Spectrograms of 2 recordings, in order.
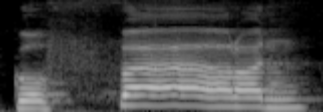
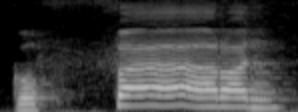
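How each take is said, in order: The two takes are said the same way.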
